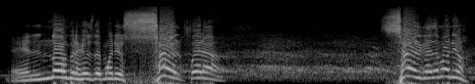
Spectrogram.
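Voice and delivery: forceful command with a stretched, rising "out"; exorcism command. Real, not acted. Preacher to a stubborn demon, commanding.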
